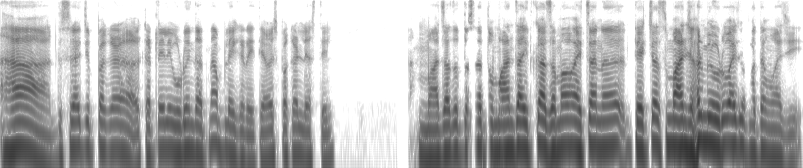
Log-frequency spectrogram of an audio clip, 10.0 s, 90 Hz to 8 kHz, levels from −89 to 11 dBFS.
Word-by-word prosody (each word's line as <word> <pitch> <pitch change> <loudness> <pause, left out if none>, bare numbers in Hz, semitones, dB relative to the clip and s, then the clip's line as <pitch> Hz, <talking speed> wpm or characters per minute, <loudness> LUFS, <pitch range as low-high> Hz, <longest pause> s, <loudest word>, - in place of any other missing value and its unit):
हां, 140 -7 +1
दुसऱ्याची 155 +4 -5
पकड 145 -1 -5 0.2
अ, 110 -4 -5
कटलेली 150 +3 -4
उडवितात 140 -2 -1
ना 170 - -5
आपल्या 145 -4 -4
इकडे. 115 -3 -6
त्यावेळेस 120 +1 -6
पकडले 130 -1 -6
असतील. 115 0 -9 1.1
माझा 125 +1 0
तर 145 - 0
तसा 155 +2 -4
तो 150 - -2
मांजा 145 +2 +3
इतका 150 +3 +2
जमा 150 +2 +2
व्हायचा 160 0 +2
ना, 160 0 +1 0.3
त्याच्याच 150 +2 0
मांज्यावर 160 0 +7
मी 180 -1 +5
उडवायचो 165 0 +3
पतंग 140 0 -3
माझी. 110 -4 -6
145 Hz, 160 wpm, -22 LUFS, 130-155 Hz, 1.1 s, मांज्यावर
